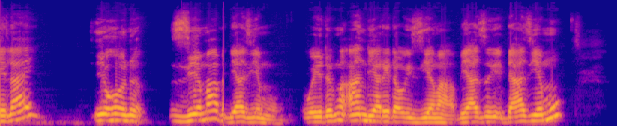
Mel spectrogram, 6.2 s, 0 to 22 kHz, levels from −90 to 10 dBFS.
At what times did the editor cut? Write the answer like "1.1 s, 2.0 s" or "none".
2.2 s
